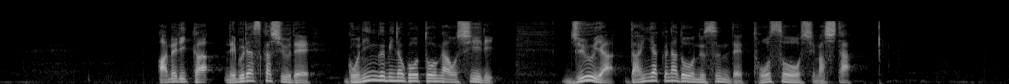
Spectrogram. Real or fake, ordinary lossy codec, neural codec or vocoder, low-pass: real; none; none; none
